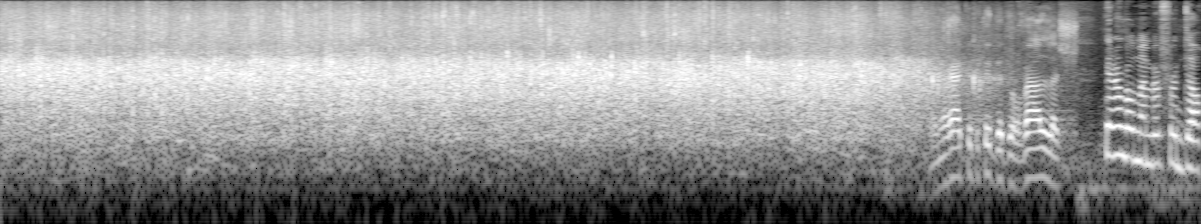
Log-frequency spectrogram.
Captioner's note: applause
